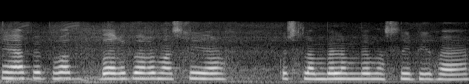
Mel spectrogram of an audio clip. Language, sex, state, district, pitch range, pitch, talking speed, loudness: Hindi, female, Bihar, Vaishali, 255-270 Hz, 260 Hz, 140 wpm, -14 LUFS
